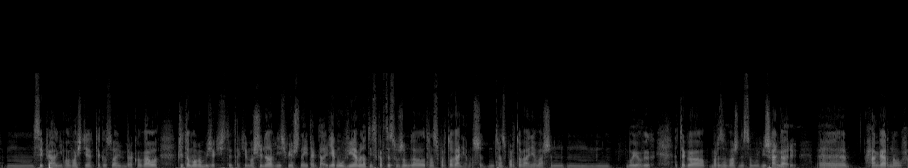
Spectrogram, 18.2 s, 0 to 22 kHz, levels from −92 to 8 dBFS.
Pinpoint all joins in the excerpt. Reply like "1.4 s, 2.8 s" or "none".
6.6 s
